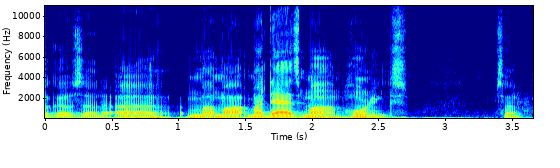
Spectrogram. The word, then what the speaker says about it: Hornung: My dad's mom, Hornings. So it's actually pronounced Horning, not Hornung. It looks Hornung, but it's Horning.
